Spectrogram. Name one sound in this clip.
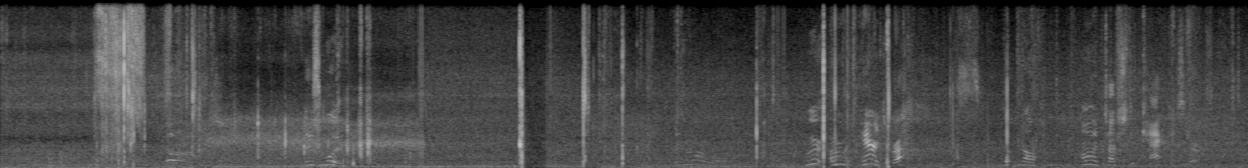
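A boy speaks close by.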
